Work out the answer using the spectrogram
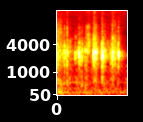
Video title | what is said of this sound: How to design within the vase | These ones are quite well very fresh. You can hear how crispy and squeaky they are.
